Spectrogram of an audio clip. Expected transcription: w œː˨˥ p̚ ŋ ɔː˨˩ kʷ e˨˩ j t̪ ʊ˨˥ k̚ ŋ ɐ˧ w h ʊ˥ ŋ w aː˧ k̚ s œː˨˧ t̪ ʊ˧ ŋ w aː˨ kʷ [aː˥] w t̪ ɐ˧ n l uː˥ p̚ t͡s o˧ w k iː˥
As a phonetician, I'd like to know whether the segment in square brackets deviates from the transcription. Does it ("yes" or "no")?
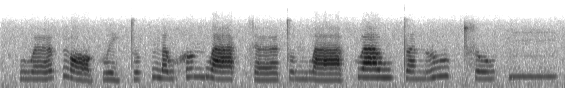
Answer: no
